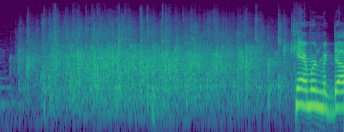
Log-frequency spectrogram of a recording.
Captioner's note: audience clapping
